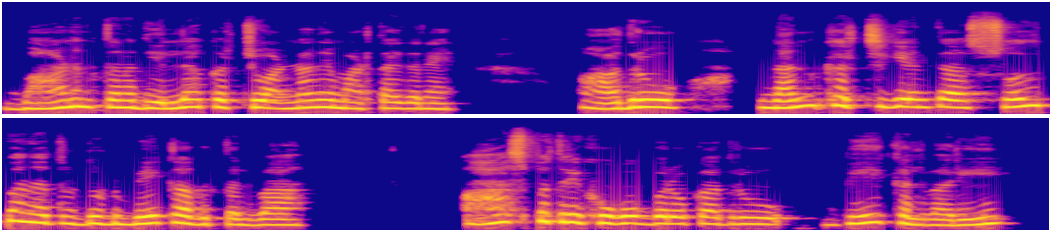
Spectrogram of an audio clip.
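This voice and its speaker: A young new mother, tearful and pleading, speaking softly and quickly as she begs her husband for help, voiced by a woman reading the story. Her voice sits a little high. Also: slightly rough. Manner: soft, pleading voice.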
